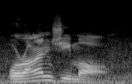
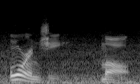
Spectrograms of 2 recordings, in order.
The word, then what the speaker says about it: Orangerie: was known as the Orangi Mall. Now, if you look at it, it looks like it would be Orangey Mall, but the prank the right way to say it is Orangi Mall. Orangji in in France meant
